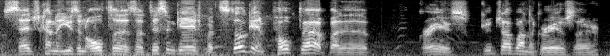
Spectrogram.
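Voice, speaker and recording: A man casting a video game match, talking through the action in brisk, analytical play-by-play with frequent fillers. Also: mid-range voice, pushed and bright. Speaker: esports caster. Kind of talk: play-by-play commentary.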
